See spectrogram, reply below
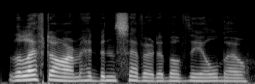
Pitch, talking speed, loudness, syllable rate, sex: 170 Hz, 210 wpm, -19 LUFS, 5.9 syllables/s, female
